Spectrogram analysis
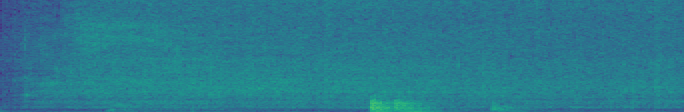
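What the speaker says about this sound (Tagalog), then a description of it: "Tapos po, i-add na po natin yung ating baboy" Pork hits a pan of sautéed garlic and onion for Filipino pork mechado, giving a soft steady sizzle with a couple of brief stirring scrapes, fairly faint and without speech.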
